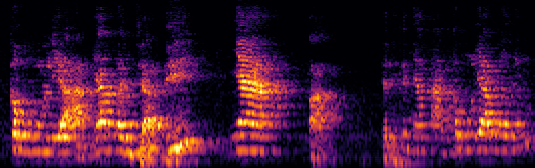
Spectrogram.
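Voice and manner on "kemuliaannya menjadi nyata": louder, slowed, higher on menjadi; emphatic repeat. Acted. Preacher repeats the promise, slow and loud. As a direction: hammer the phrase home.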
